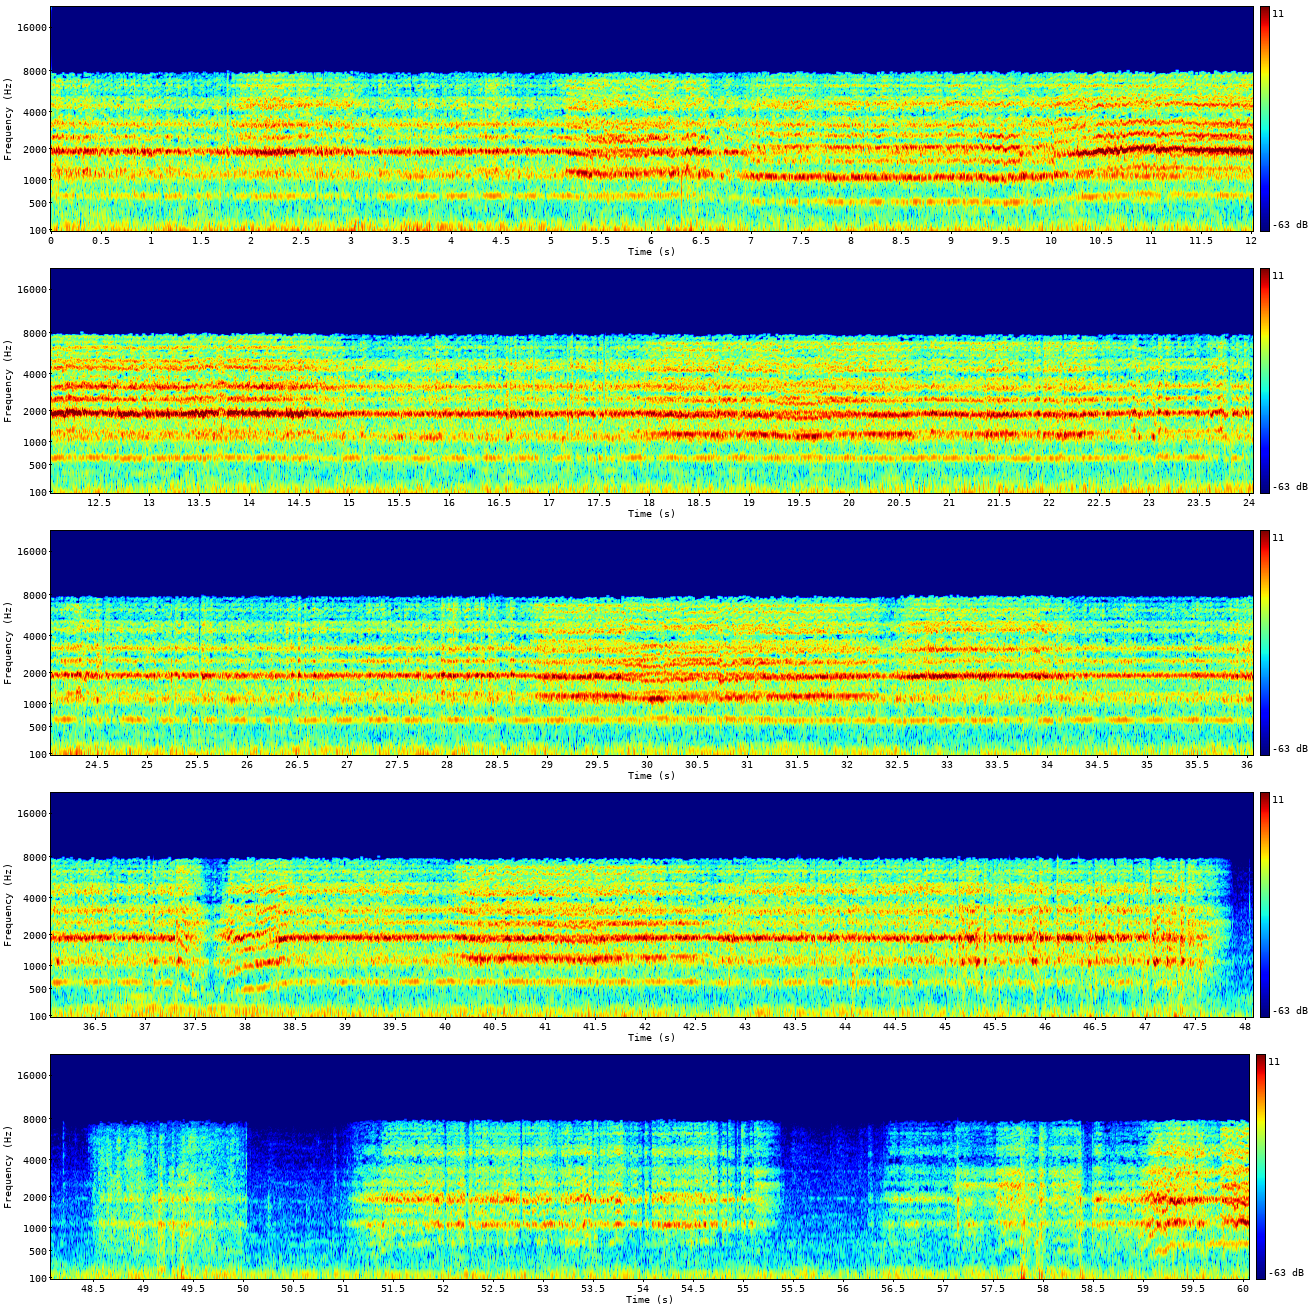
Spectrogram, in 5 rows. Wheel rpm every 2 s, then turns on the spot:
170, 170, 160, 150, 140, 160, 170, 170, 160, 160, 160, 170, 170, 160, 160, 160, 160, 160, 120, 160, 160, 160, 160, 100, 20, 40, 90, 50, 40, 110.
48-50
